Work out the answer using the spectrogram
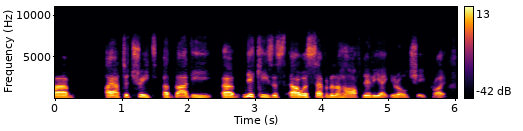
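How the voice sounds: With a dry, close sound and no echo, a man speaks at a moderate pace and a high pitch.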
